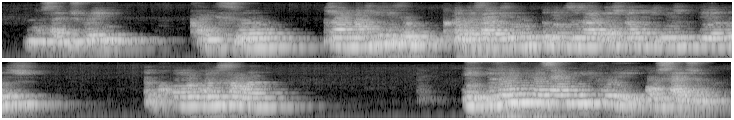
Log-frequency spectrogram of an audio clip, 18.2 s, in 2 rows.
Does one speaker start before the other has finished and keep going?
No

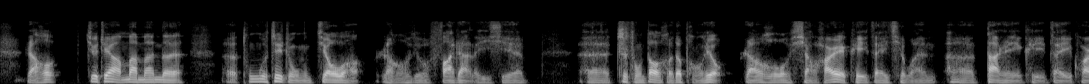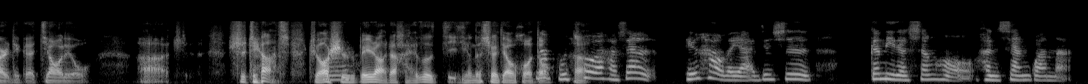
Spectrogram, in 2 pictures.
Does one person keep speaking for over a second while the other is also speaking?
No

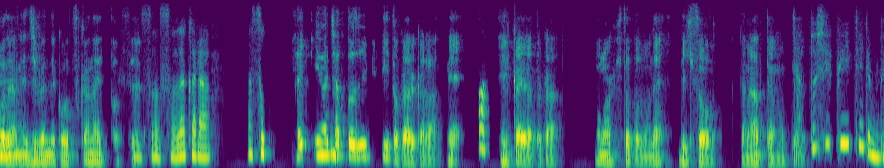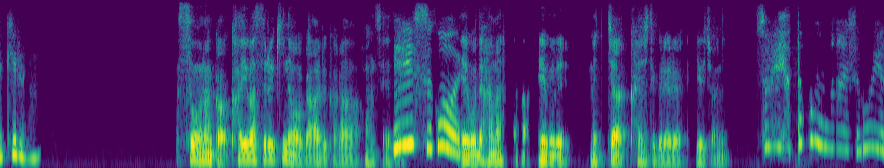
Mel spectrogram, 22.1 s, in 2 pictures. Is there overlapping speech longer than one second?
No

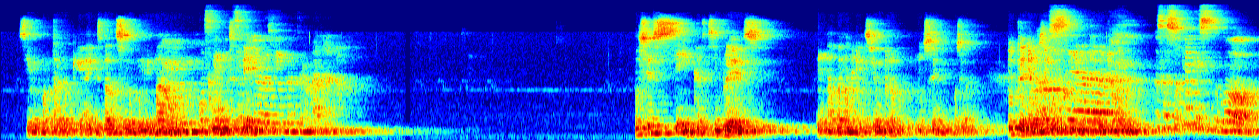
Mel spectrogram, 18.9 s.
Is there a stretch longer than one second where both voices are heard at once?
Yes, from 2.4 s

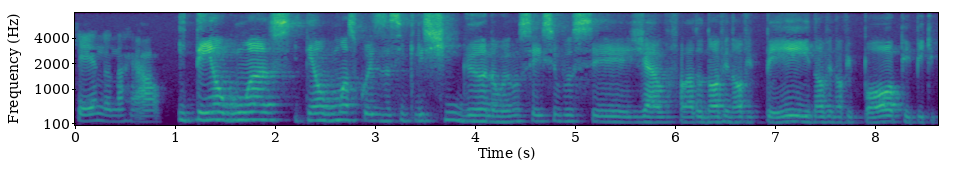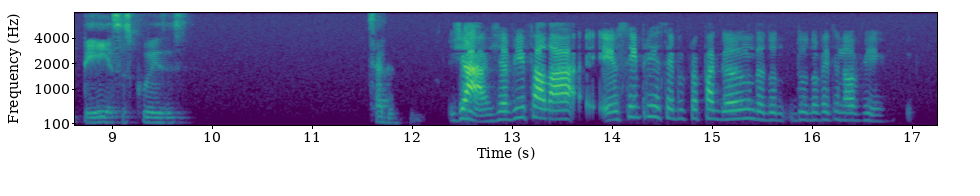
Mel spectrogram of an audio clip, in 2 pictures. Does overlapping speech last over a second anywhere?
No

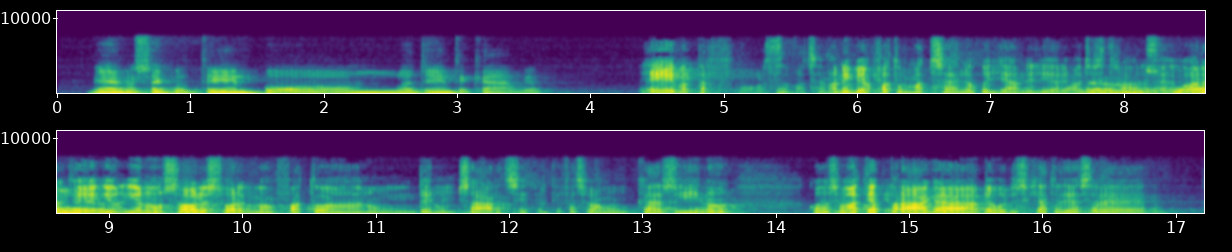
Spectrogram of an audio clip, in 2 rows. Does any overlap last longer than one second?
Yes, from 7.6 s

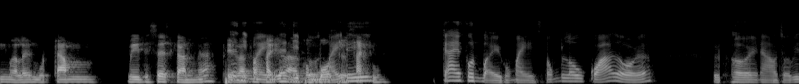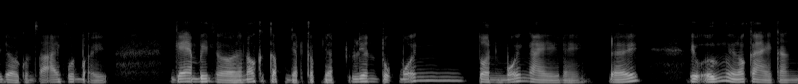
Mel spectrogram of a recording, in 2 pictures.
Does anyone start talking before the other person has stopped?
Yes, from 2.3 s

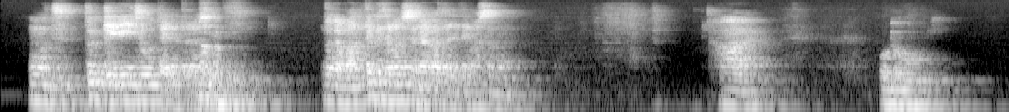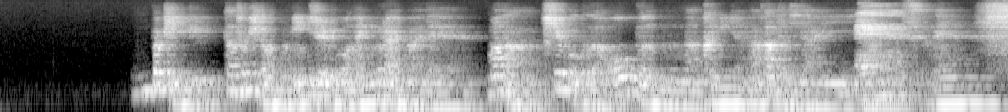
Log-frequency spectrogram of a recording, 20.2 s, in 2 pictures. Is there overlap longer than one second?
No

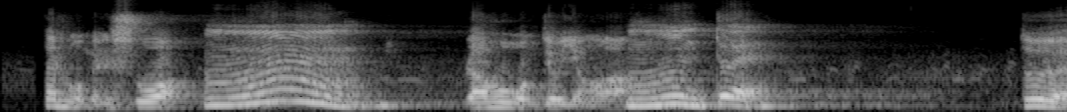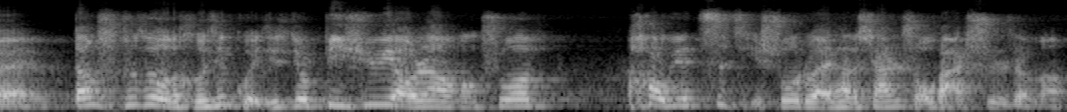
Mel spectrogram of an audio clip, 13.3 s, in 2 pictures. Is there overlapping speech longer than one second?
No

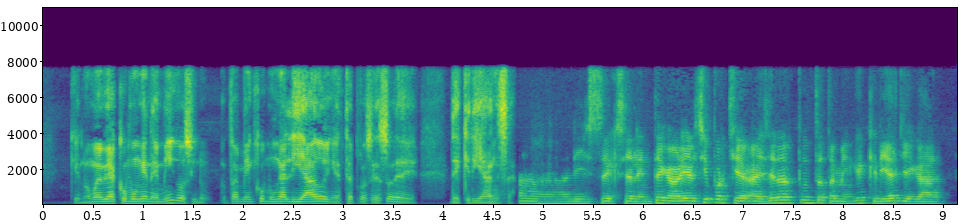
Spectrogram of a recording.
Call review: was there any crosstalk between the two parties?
No

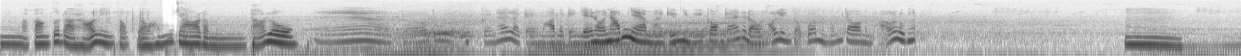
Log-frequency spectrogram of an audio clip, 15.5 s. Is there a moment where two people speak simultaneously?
No

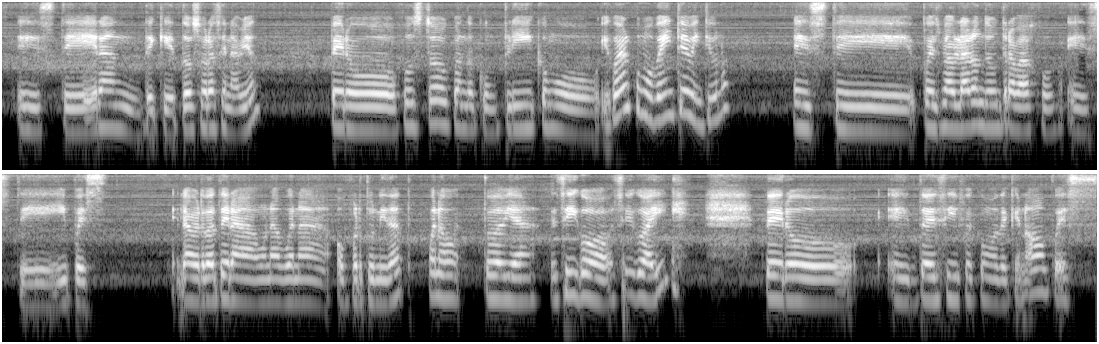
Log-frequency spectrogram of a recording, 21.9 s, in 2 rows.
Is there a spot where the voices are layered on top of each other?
No

